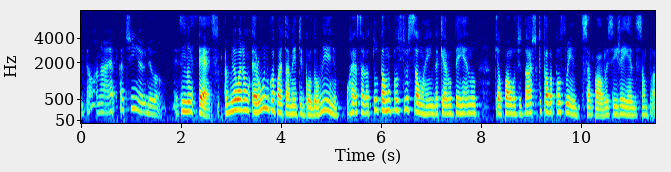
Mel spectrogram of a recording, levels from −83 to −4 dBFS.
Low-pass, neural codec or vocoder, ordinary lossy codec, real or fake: 7.2 kHz; codec, 24 kHz, 0.9 kbps, WavTokenizer, small release; none; fake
